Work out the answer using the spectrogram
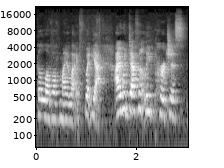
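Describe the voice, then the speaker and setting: A woman's voice: a little high, a little fast, fairly bright tone. A young woman in a casual vlog who is losing her voice, chatting eagerly with many fillers. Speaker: fashion vlogger. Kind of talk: casual chat to camera. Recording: roomy home recording.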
